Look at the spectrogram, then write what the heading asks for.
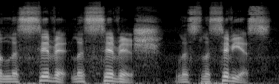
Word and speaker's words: lascivious: Pronounce the SC as in an S sound. So, lascivious. Lascivious.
